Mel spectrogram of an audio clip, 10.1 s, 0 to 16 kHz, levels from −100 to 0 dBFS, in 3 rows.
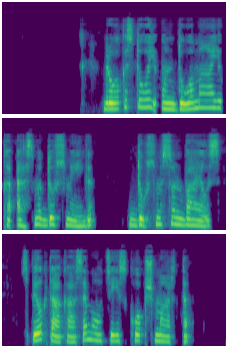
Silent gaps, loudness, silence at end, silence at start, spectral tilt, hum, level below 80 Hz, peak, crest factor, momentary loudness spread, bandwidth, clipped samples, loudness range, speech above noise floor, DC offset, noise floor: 4.80-5.23 s; -22 LUFS; 0.55 s; 1.55 s; -5 dB/octave; none; -68 dBFS; -4 dBFS; 18 dB; 10 LU; 9.4 kHz; under 0.1%; 2 LU; over 68 dB; under 0.1%; under -90 dBFS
